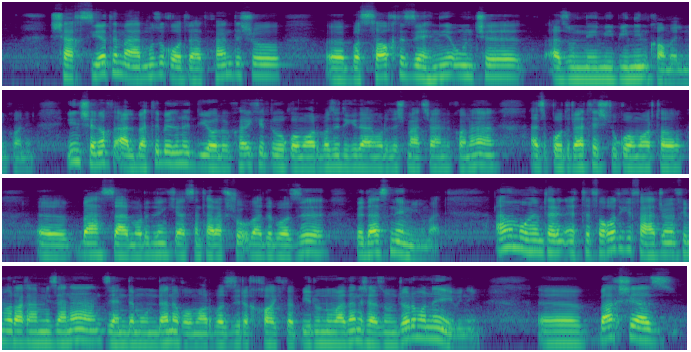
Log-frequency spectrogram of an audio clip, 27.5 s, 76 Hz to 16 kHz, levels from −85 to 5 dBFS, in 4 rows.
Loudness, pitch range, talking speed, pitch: -19 LUFS, 120-145 Hz, 150 wpm, 130 Hz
